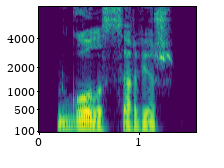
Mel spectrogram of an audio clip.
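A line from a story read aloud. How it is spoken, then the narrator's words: Cold, curt. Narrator (Russian): холодно припечатал он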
